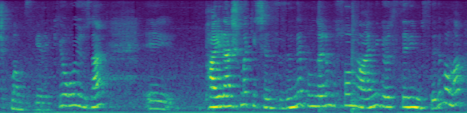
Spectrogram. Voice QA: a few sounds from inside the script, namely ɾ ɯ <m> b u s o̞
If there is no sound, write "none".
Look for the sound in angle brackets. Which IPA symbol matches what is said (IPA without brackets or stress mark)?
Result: n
